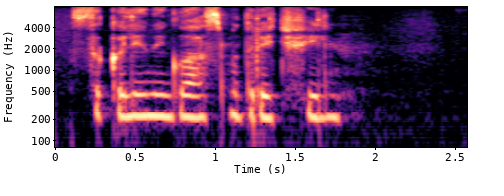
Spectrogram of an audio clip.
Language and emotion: Russian, neutral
